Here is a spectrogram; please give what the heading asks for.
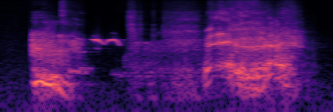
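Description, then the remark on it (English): A loud, close sneeze bursts out, followed after a short pause by another rough, breathy blast, with no talking around it. “Bless you.”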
